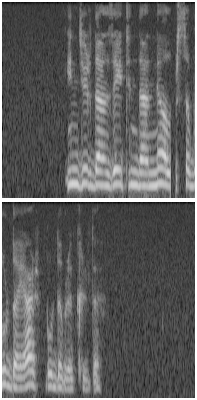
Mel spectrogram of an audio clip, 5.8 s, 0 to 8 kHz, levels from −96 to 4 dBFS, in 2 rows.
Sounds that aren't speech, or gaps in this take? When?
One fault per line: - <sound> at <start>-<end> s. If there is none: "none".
- dropout at 2.5-2.6 s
